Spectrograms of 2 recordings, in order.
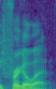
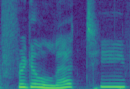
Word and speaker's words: Frigolette: Oh, can you pronounce your last name for me? Me right now. You're actually asking me Frigolette. Okay, so Frigolette.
